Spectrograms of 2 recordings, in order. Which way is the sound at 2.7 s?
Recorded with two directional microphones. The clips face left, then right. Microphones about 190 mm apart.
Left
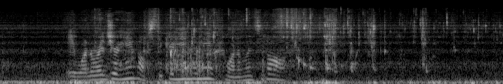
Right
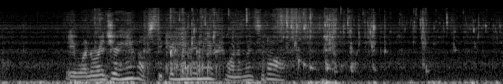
15° right (ahead or behind).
